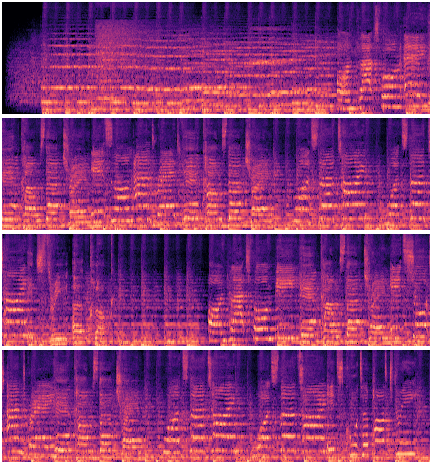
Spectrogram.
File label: karaoke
